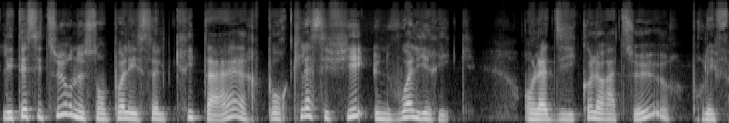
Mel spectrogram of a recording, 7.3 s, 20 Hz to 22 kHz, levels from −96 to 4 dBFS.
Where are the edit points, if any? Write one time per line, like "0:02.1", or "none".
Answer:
none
